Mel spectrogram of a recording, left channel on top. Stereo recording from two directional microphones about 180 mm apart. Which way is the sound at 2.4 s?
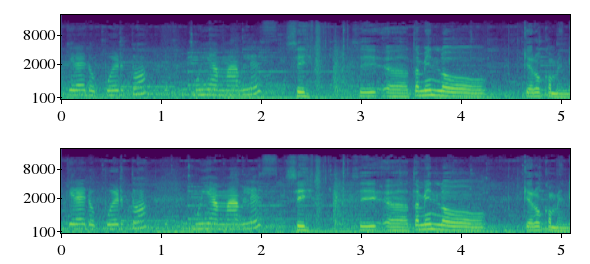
5° right (ahead or behind).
